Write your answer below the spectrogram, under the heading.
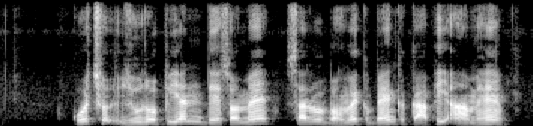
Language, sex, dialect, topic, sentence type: Hindi, male, Marwari Dhudhari, banking, statement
